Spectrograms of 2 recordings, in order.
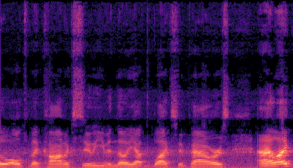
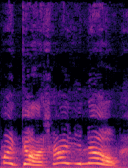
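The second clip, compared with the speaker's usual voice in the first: much higher flustered squeak; scientist. Retold or imitated. Lab assistant caught by Spider-Man, high squeak. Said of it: "she's like".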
